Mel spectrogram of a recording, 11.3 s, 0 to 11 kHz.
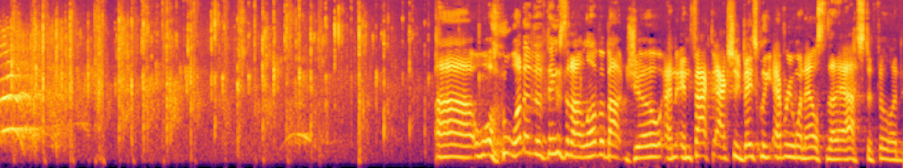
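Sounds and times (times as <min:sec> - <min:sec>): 
audience applauding: 0:00.0 - 0:06.0
speech: 0:05.4 - 0:11.2.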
